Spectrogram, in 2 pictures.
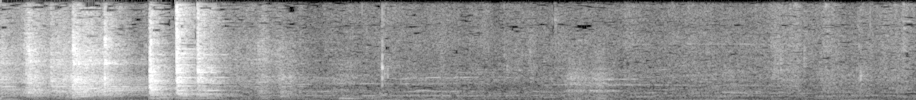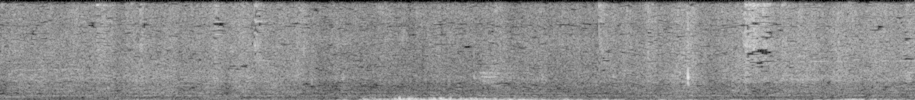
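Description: Metal dishes clatter and clink as they are scrubbed.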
